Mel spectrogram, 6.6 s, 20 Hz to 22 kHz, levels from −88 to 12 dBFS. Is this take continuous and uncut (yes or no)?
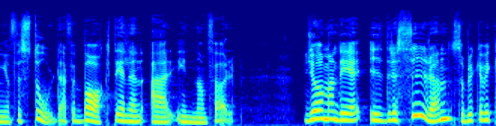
yes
